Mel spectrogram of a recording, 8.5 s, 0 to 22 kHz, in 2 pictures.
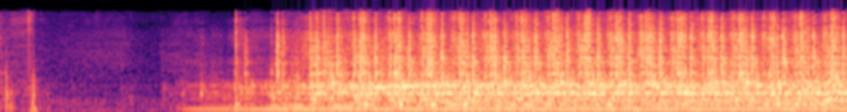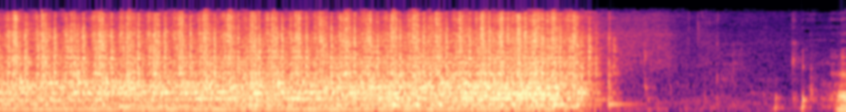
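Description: Vintage 1950s Swiss-made Bernina 534 straight-stitch sewing machine stitching through paper, a steady fast mechanical whir and rapid needle clatter for about six seconds, starting and stopping cleanly.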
